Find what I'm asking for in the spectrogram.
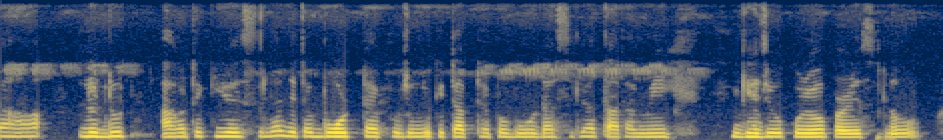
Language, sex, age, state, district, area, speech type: Assamese, female, 18-30, Assam, Charaideo, urban, spontaneous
